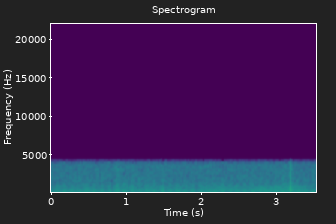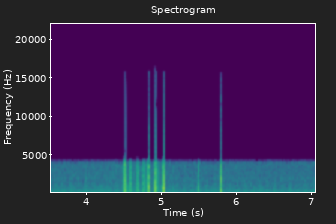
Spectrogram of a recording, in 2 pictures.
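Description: Steady electrical hum and hiss. About four and a half seconds in comes a quick run of about half a dozen sharp clicks, then two single clicks soon after.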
